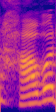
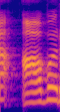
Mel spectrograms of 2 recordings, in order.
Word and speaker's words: hour: जैसे HOUR, हावर नहीं होता, आवर होता है, क्योंकि इसमें एच क्या है? साइलेंट है।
